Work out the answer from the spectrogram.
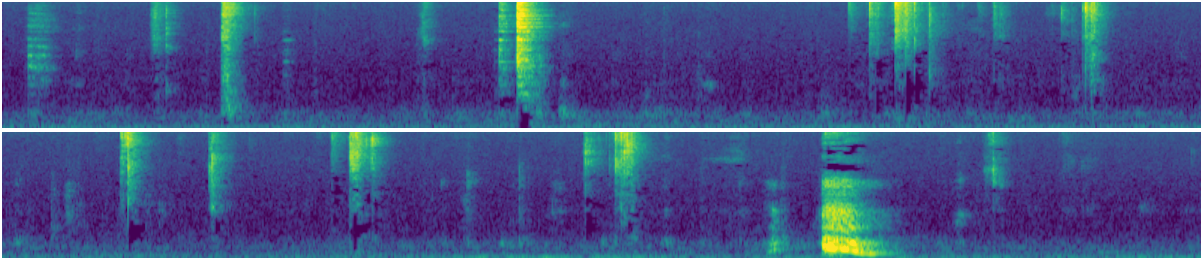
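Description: Close-up eating sounds: a person chewing food, with a dozen or so short, sharp mouth clicks and crackles spread irregularly. Near the end comes one louder, longer sound that falls in pitch.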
